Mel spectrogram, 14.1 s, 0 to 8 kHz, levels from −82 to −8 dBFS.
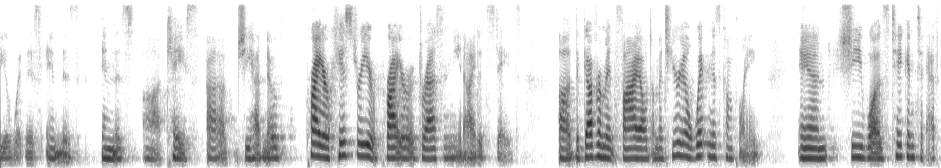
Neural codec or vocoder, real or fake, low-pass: codec, 16 kHz, 1.1 kbps, Voila-Tokenizer; fake; 7.2 kHz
